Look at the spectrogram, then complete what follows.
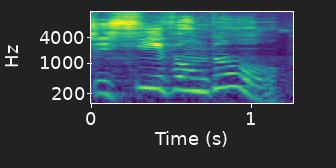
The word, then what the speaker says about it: Gévaudan: They mispronounce that horribly. It's Gévaudan.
